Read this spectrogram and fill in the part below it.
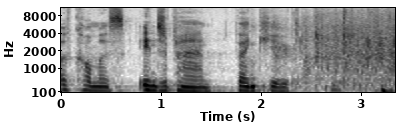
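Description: An older woman speaks calmly through a microphone.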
